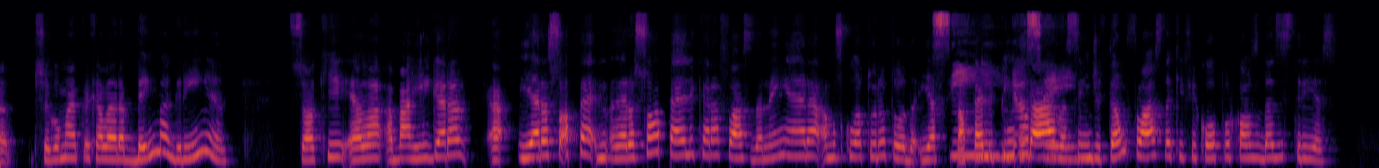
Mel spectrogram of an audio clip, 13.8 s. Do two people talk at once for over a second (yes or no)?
yes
